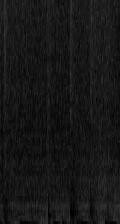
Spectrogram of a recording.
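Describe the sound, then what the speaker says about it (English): Ground meat browns in a pan on a stove with a steady, loud sizzle, broken by scraping stirs about every half second, close up and with no talk. "The meat is almost done browning up here."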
